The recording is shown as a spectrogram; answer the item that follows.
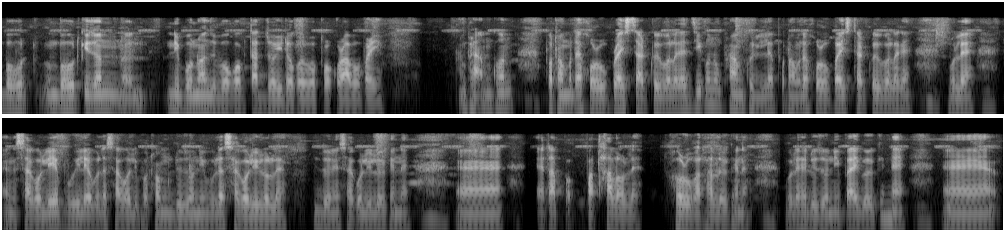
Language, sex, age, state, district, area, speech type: Assamese, male, 30-45, Assam, Charaideo, rural, spontaneous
